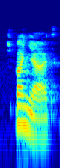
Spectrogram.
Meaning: a Spaniard, person belonging to or descended from the (Romance) people of Spain
- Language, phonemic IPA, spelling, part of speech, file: Dutch, /ˈspɑn.jaːrt/, Spanjaard, noun, Nl-Spanjaard.ogg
